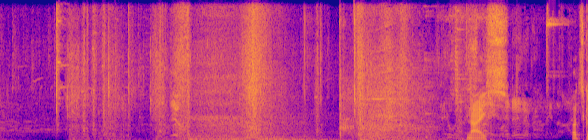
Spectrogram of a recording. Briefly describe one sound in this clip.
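Sword strikes and magic blasts clash in a game's battle.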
